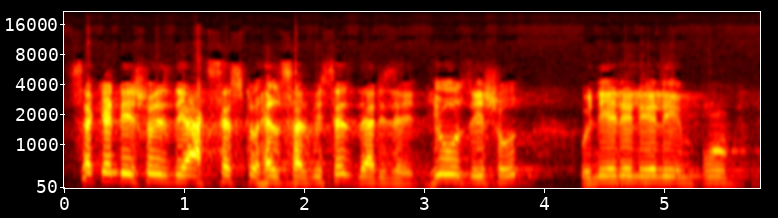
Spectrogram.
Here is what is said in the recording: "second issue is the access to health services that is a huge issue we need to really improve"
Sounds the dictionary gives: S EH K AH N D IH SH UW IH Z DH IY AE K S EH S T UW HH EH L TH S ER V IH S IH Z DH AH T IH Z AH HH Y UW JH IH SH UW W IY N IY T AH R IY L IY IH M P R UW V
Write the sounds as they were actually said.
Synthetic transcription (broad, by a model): S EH K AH N D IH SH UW IH Z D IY AE K S EH S T UW HH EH L T S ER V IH S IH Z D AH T IH Z AH HH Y UW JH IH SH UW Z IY N IY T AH L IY L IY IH M P R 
